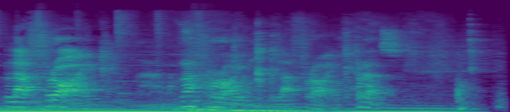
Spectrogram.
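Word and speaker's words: Laphroaig: La Rock. La Fra. Cap dels dos, la pronunciació correcta és la Freud.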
